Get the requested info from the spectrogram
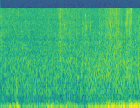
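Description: Wind buffeting the microphone: an uneven low rumble that grows louder in the second half.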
